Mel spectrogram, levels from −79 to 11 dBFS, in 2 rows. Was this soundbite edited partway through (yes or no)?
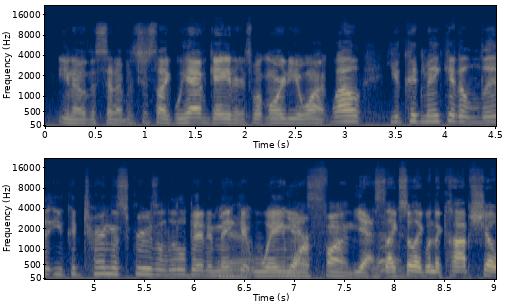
no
